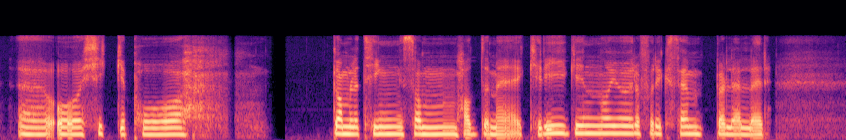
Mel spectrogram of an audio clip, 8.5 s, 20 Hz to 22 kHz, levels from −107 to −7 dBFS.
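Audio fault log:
1.92–2.88 s, repeated stalls (stutter): packets reached the jitter buffer late, so it ran dry twelve times. Each gap, the longest 149 ms, was bridged by extending the last sound, about 320 ms in all, roughly a third of the span. Nothing is lost, but delivery drags and stutters.
4.17–4.41 s, jitter buffer slow-down: with its reserve low, the buffer repeated single pitch periods to build delay back up, adding 41 ms. This stretch plays at 86% speed with unchanged pitch, so sounds are drawn out. Bandwidth stops at 8 kHz, consistent with the G.722 call codec.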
